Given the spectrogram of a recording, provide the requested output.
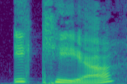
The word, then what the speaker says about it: IKEA: I've been corrected and been told it's ikia for Swedish people sure for SW it is a Swedish brand so I think it is the actual pronunciation but also there's a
